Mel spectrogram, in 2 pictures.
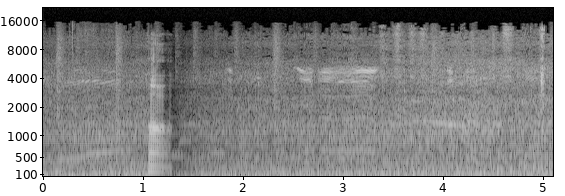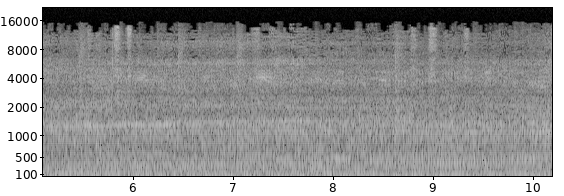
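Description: Yamaha Aerox 155 VVA scooter's single-cylinder engine running steadily at cruising speed, with a rush of wind over the microphone.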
